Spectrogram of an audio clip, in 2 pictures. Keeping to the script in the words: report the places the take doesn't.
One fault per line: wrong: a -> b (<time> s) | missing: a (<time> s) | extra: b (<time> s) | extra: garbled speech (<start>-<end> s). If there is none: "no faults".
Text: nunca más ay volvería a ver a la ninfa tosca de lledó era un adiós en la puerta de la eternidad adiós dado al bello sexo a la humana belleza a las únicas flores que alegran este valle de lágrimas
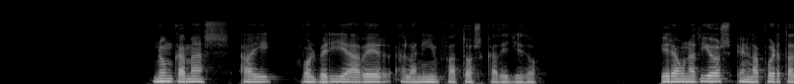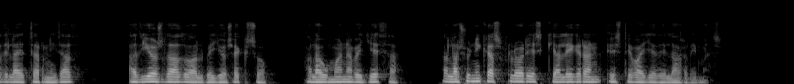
no faults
